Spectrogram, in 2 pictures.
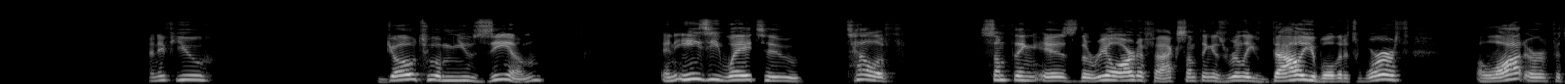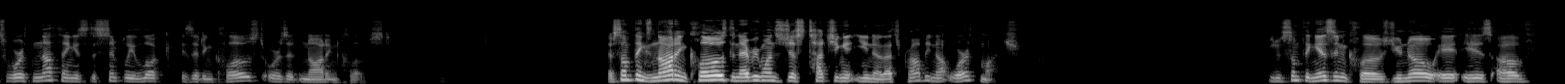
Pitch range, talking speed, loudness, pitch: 150-200 Hz, 135 wpm, -24 LUFS, 170 Hz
